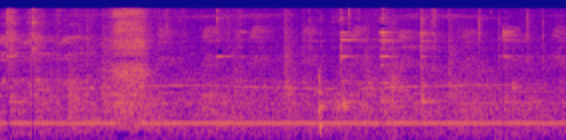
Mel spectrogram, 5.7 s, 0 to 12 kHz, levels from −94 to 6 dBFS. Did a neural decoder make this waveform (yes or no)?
no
